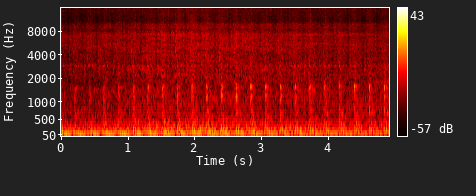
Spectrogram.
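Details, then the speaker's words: 1973 Lancia Fulvia 1.3L V4, front-wheel drive, fully cold with carbs tuned and no choke, idling: smooth low idle with a faint regular light tick about twice a second; minor rattle suspected in a door panel, source unknown. "I can hear a little Cricket chirping you hear it it's somewhere sounds like in a door panel be hear a little bit harmonic there"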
